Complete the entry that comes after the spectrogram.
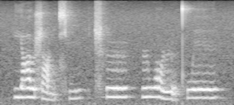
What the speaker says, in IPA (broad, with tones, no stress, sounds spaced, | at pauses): j ɑ˥ ʊ̯ ʂ ɑ̰˨˩ ŋ t͡ɕʰ i˦ | ʈ͡ʂʰ ɻ̩˥ | ɻ w ɔ˥˩ ɻ ɻ̩˨˩ t̪ʰ w e˥ ɪ̯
